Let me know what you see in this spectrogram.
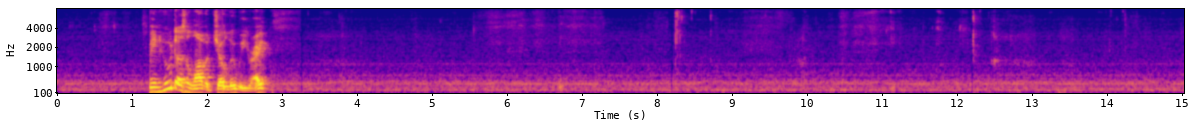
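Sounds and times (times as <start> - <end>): low room hum: 0.0 - 15.0
person chewing: 8.1 - 14.6.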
